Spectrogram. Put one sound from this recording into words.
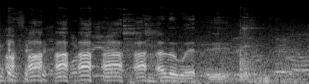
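A middle-aged man laughs loudly nearby.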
